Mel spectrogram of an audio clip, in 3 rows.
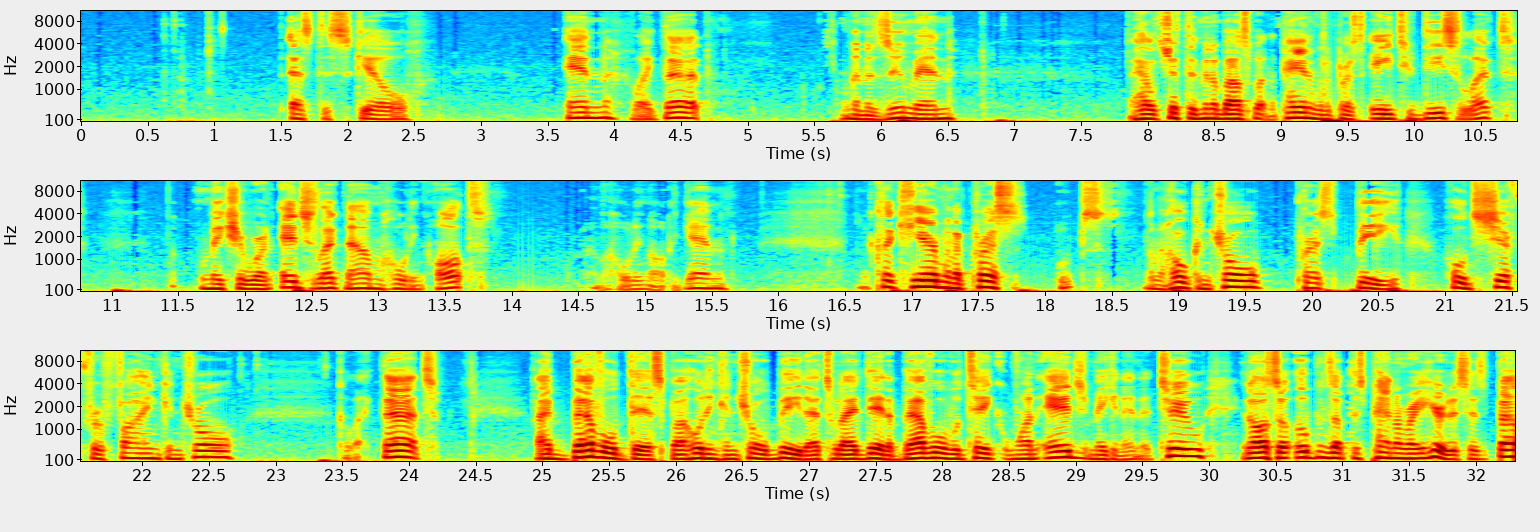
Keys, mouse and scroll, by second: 0.6 click, 0.9 middle click, 5.7-6.1 scroll up 3, 6.3 shift+middle click, 7.0-7.4 scroll up 2, 9.3 a, 16.4 alt+click, 19.9 ctrl+b, 22.7 shift+click.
